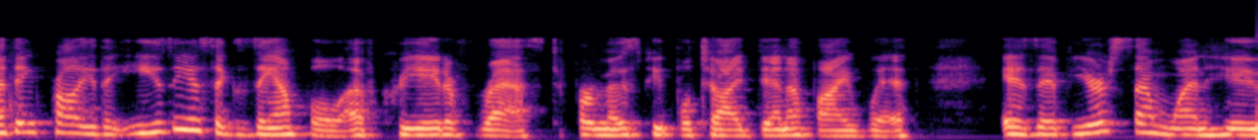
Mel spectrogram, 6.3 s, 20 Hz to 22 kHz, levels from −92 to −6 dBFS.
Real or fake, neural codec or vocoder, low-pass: real; none; 7.2 kHz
